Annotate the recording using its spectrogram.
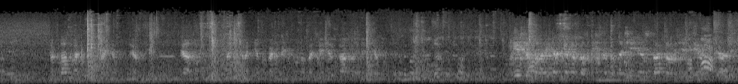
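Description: A crowd of men and women talk nearby outdoors.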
